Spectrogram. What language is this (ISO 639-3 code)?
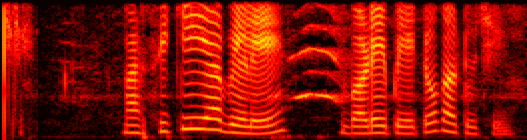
ori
